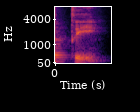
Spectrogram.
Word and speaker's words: ты: Remember, this I sound doesn't exist in English, so your pronunciation might sound like this T instead of ты. Try to work on saying it like I, ты.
